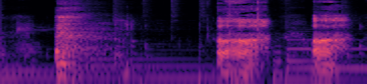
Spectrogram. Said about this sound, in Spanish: Ay, ese muchacho se escucha muy naco al eructar mientras está transmitiendo.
